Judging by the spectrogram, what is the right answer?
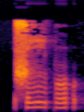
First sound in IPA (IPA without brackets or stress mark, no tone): s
